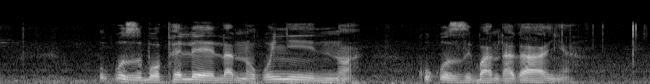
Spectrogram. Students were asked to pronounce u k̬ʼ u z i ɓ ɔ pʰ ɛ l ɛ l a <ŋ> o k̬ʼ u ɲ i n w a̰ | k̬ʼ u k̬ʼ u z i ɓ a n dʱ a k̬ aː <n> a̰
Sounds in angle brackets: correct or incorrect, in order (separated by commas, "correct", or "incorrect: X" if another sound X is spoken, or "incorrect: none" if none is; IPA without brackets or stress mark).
incorrect: n, incorrect: ɲ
